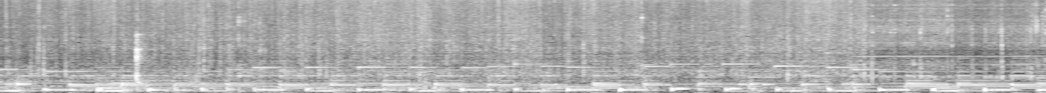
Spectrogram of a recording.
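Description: Mung bean sprouts sizzling as they are stir-fried in a hot oiled nonstick pan, a steady hiss of frying, with a wooden spatula stirring and tossing them.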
